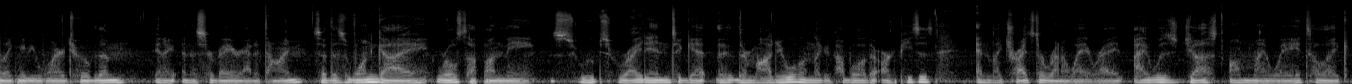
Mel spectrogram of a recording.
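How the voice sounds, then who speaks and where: A young man rambling softly in a casual ASMR chat, sleepy and tired-voiced, often dropping into whispers. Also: low voice, a little hiss or hum. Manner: rambling, slips into whispers, self-deprecating. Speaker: ASMR creator. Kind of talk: soft-spoken ASMR ramble.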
